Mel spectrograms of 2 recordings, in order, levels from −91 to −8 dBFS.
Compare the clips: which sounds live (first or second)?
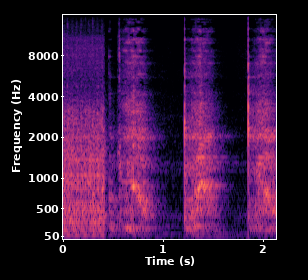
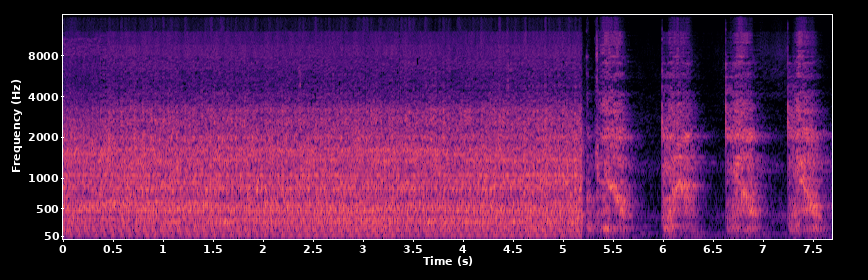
first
